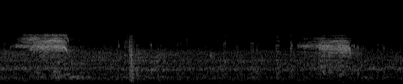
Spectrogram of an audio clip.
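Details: Owlets in a nest at feeding time on an evening of 21 March 2017, as the adult female brings a rabbit from the nest pantry. Two harsh, hissing screeches about half a second long, separated by a quiet gap with a single soft knock.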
